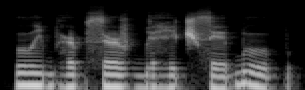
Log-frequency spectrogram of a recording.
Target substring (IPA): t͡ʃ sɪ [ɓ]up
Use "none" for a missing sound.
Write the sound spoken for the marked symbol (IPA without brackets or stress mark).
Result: ɓ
